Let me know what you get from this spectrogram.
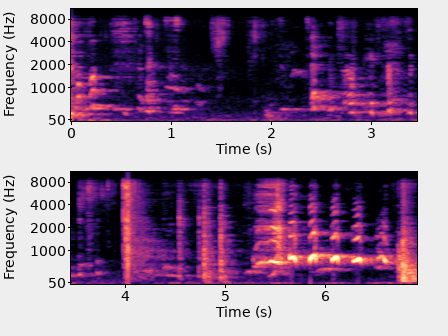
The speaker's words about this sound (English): As I slap my books together, I'm like, shit.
